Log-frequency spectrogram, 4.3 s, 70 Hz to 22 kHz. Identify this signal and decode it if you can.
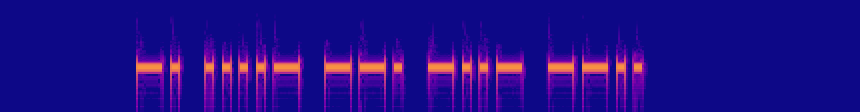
Morse code, heard as a keyed tone, about 27 wpm, 700 Hz. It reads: N4GXZ
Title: USA Call Signs - 5 Characters - Repeated 3x - 28wpm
